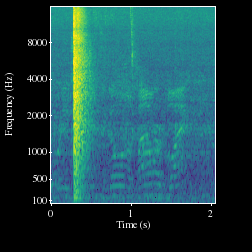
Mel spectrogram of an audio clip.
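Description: A partly filled plastic water bottle landing on the blade of a hockey stick, one sharp smack about a third of a second in. Faint voices follow.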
